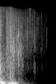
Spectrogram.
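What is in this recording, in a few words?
Stalker Movement Synced Melee Facepunch Punch; Titanfall 2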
